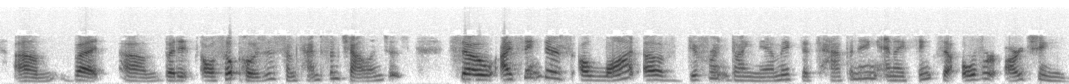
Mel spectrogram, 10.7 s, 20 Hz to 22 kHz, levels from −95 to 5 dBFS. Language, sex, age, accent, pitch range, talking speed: English, female, 50-69, American, 180-230 Hz, 145 wpm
